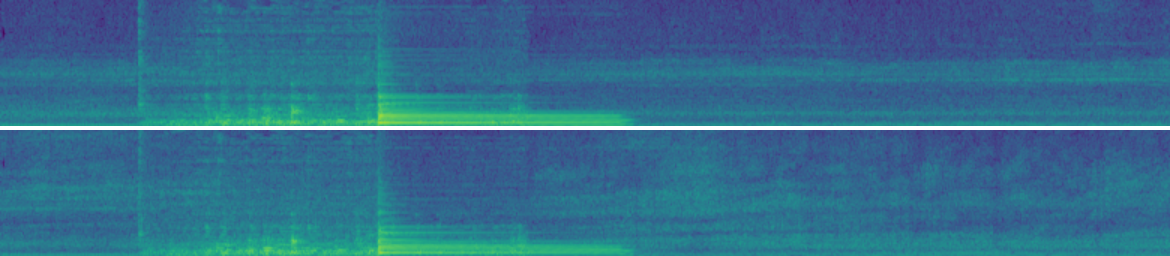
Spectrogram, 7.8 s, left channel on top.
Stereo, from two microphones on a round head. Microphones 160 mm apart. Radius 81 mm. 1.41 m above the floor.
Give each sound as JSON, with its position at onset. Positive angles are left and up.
{"t": 0.9, "sound": "boiling", "side_deg": 5, "distance_m": 1.9}
{"t": 2.5, "sound": "a guitar", "side_deg": 0, "distance_m": 1.3}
